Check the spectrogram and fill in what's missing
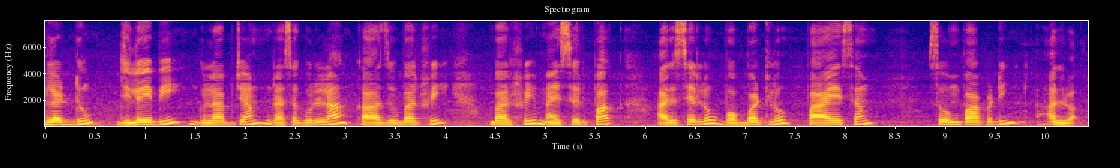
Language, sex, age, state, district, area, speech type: Telugu, female, 45-60, Telangana, Ranga Reddy, urban, spontaneous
